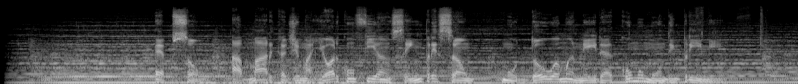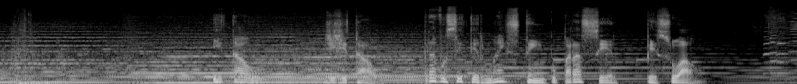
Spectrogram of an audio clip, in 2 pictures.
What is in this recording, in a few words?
portuguese brazilian commercial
